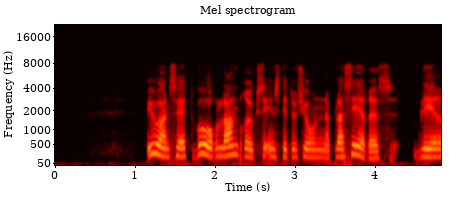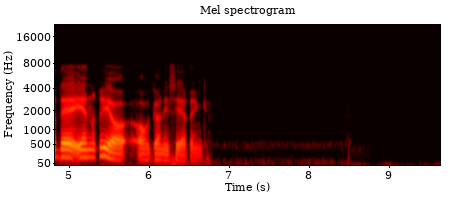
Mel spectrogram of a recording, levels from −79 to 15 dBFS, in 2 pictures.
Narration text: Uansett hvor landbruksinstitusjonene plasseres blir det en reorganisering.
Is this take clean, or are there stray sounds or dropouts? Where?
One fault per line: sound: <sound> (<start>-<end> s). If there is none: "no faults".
no faults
